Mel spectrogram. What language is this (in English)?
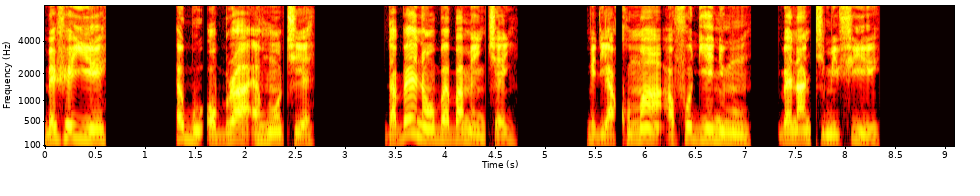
Akan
